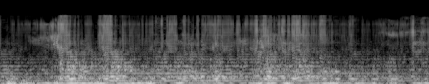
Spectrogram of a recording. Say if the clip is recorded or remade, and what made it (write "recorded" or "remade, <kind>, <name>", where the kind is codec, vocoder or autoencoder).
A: remade, vocoder, BigVGAN v2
